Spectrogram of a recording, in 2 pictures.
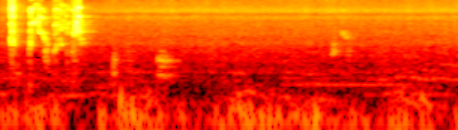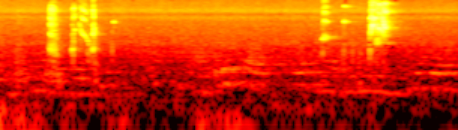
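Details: Blue Opaline and Parblue Euwing Opaline lovebirds in the morning, giving quick high squeaky chirp bursts at the start, middle and end, with a low rumbling background noise beneath.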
